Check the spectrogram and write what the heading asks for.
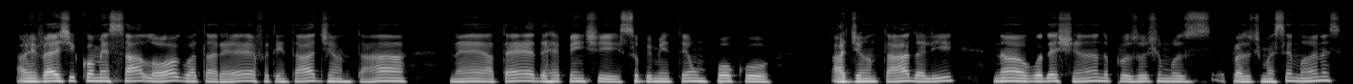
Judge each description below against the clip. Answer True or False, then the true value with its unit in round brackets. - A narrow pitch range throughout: True (2.3 semitones)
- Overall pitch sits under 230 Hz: True (140 Hz)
